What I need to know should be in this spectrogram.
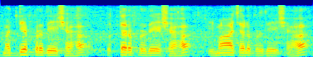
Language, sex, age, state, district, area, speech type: Sanskrit, male, 45-60, Kerala, Kasaragod, urban, spontaneous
